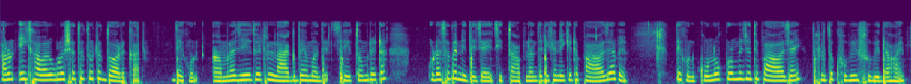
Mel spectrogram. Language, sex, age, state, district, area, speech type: Bengali, female, 18-30, West Bengal, North 24 Parganas, rural, spontaneous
